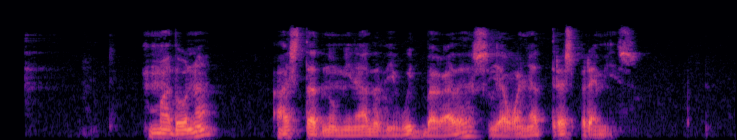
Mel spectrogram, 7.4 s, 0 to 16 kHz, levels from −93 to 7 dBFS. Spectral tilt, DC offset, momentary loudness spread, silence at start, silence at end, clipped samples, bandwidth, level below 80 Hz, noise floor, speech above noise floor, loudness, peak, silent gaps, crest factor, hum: -5.5 dB/octave; under 0.1%; 9 LU; 1.45 s; 1.05 s; under 0.1%; 7.8 kHz; -64 dBFS; -73 dBFS; 47 dB; -27 LUFS; -8 dBFS; none; 20 dB; none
